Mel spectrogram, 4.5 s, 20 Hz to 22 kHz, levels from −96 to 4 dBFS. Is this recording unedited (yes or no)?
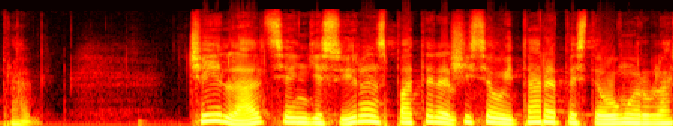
no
